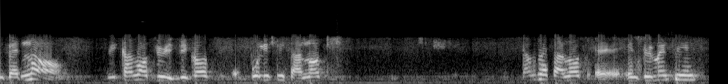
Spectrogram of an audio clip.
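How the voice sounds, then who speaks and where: A man's voice: sits high, normal speed, a little hiss or hum. A man with a Ghanaian English accent, a teachers' association official interviewed on radio, talking hesitantly with many fillers and repeated words. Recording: tinny phone line.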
